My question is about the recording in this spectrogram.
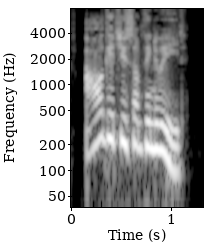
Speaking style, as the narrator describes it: she said quickly

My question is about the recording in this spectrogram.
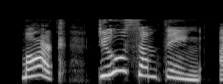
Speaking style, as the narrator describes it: I shouted

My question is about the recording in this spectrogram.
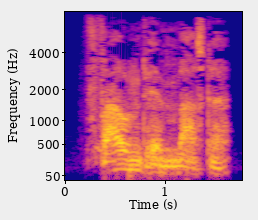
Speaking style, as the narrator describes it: growled Arthur softly

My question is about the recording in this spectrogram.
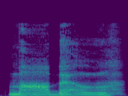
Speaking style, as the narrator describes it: Barrett said thickly

